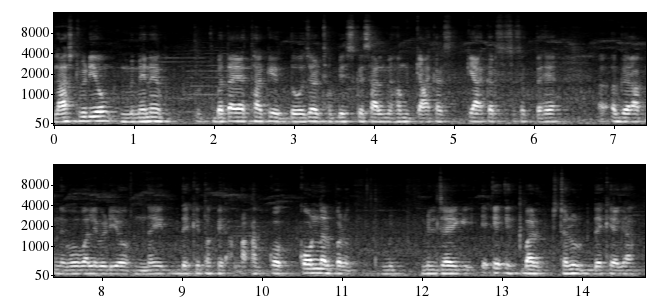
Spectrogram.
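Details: Man who stammers, speaking Hindi about the slow speech technique for stammering; word repetitions heard. Finding: stuttering.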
